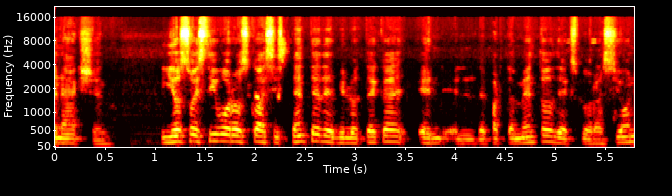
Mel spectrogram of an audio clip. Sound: speaking in foreign language

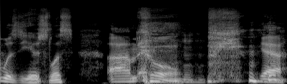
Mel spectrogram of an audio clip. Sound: laughter

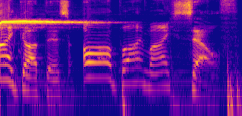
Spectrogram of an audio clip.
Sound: whistle

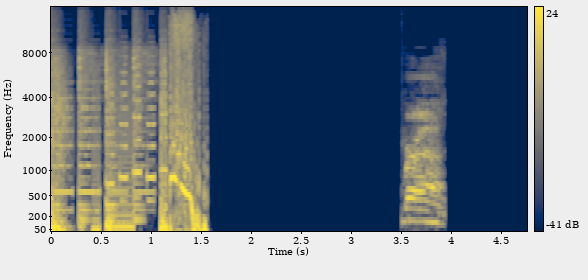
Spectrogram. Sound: record scratch sound effect followed by the bruh sound effect

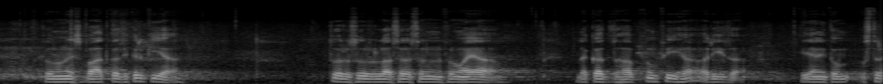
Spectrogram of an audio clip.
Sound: Arabic

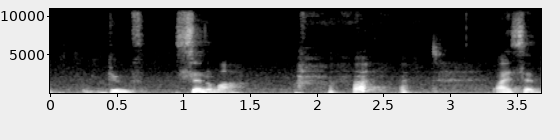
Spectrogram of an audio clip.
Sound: laughter

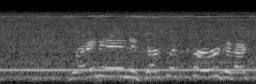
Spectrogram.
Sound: RevAir whirs

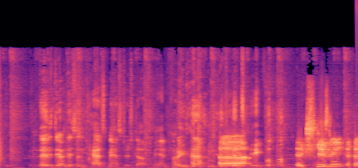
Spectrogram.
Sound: laughs

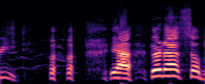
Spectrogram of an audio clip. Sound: laughs

